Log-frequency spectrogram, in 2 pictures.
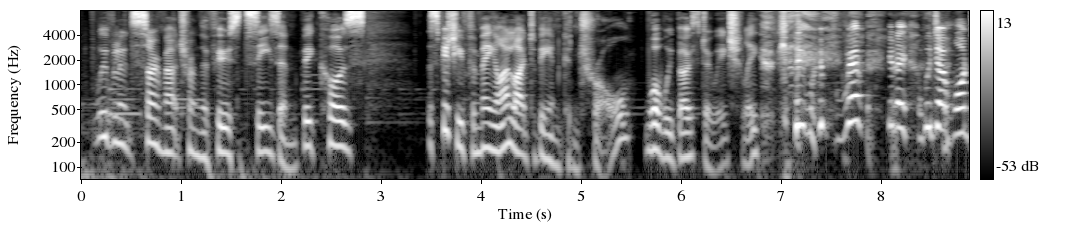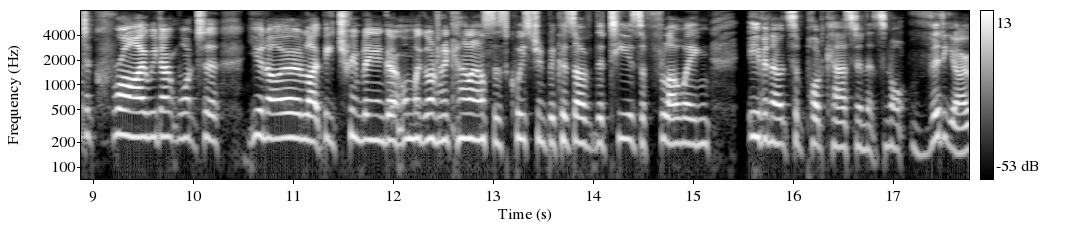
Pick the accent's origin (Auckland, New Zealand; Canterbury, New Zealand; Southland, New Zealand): Southland, New Zealand; Invercargill; English is a second language; also born or lived in Samoa; being Samoan, my parents moved straight down to Invercargill and they didn't have very much money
